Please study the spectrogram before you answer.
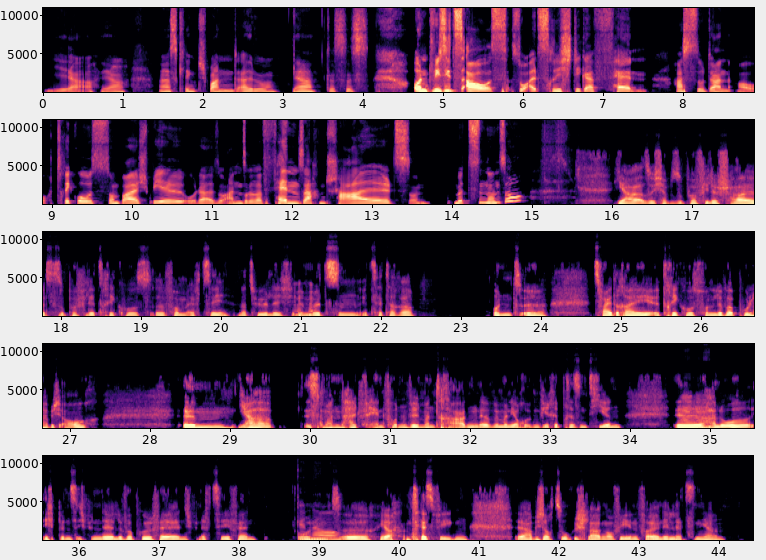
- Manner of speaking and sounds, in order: other background noise; laughing while speaking: "und deswegen"
- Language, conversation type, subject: German, podcast, Erzähl mal, wie du zu deinem liebsten Hobby gekommen bist?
